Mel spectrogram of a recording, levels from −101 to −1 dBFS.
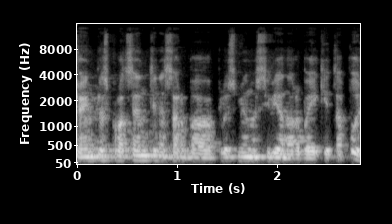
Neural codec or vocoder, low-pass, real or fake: none; 14.4 kHz; real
